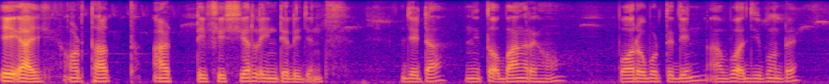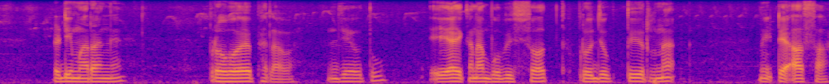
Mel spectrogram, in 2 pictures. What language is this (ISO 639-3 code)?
sat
